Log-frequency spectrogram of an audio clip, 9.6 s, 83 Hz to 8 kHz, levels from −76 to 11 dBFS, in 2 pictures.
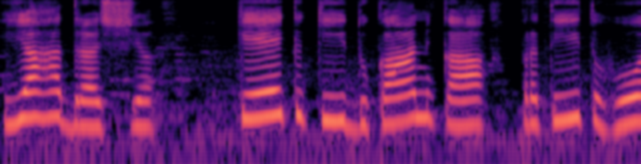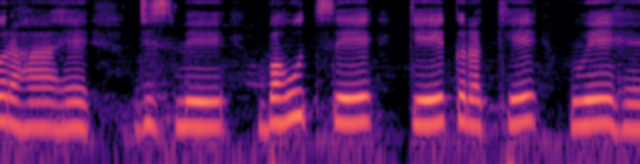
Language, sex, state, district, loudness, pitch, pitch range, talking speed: Hindi, female, Uttar Pradesh, Lucknow, -19 LUFS, 255 Hz, 240-275 Hz, 105 wpm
